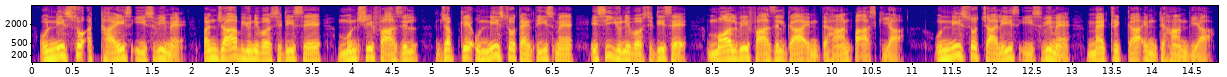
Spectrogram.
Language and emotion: Urdu, neutral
